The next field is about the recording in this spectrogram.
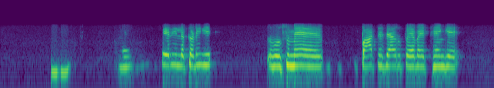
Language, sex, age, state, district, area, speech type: Hindi, female, 60+, Uttar Pradesh, Sitapur, rural, conversation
